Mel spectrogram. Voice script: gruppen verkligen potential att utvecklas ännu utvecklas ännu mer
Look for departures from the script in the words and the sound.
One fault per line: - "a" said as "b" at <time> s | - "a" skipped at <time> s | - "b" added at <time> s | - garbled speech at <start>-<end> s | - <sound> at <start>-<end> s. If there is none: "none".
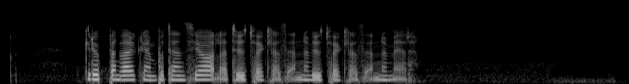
none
